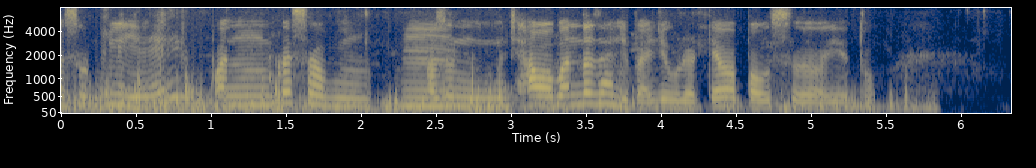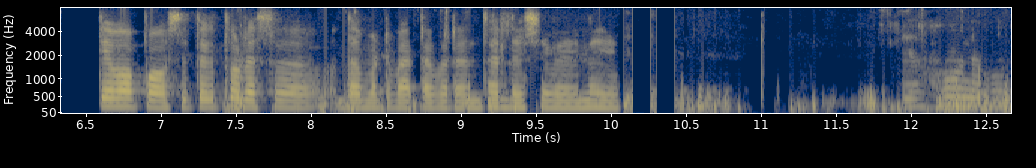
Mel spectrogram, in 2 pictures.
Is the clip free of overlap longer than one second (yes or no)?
yes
